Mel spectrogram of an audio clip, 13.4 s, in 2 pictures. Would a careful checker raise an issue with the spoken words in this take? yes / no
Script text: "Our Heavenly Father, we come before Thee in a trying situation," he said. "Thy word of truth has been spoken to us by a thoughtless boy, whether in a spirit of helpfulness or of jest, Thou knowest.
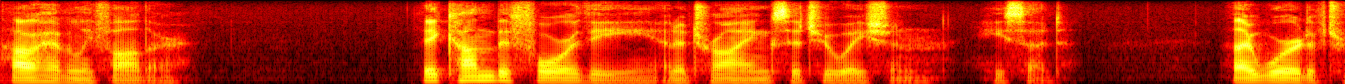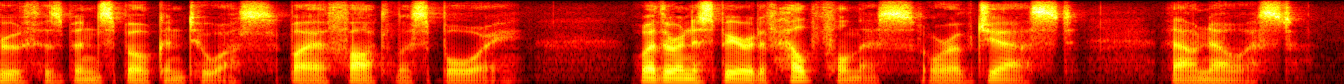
yes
